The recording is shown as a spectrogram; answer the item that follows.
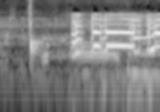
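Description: A short pop, then a rooster crowing in a few short notes and one long held note that steps down in pitch, laid over the footage as a dawn cue.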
